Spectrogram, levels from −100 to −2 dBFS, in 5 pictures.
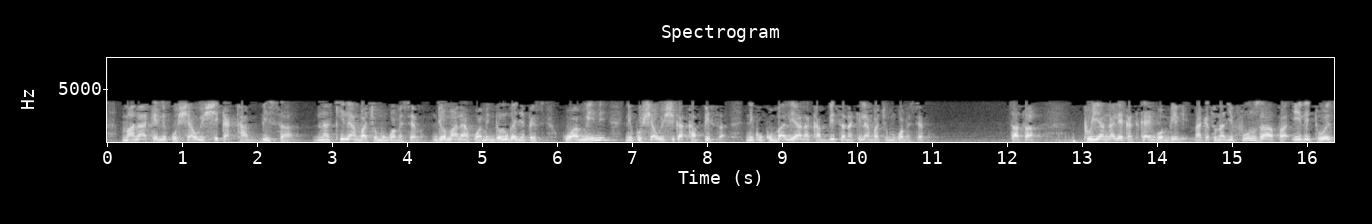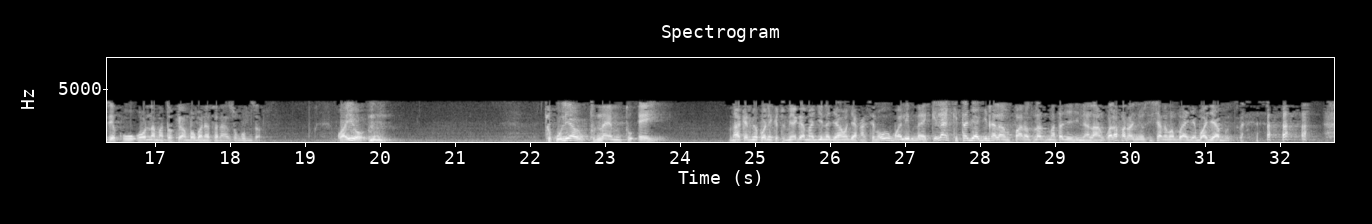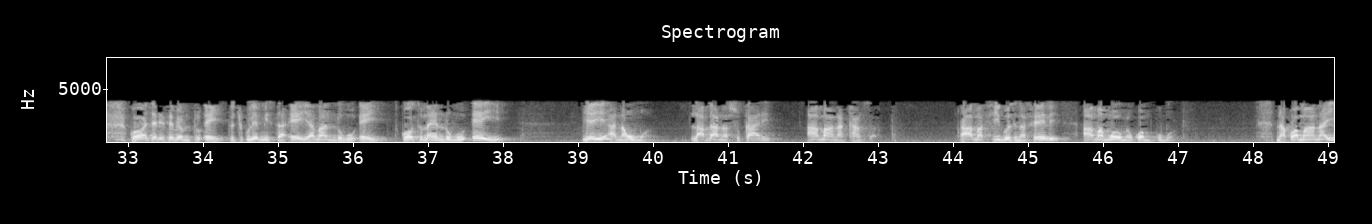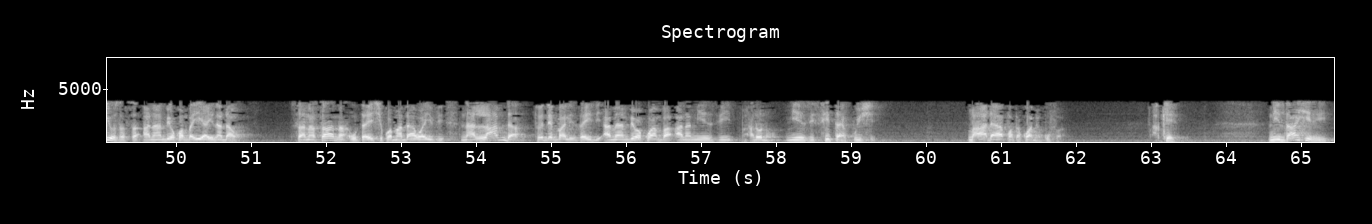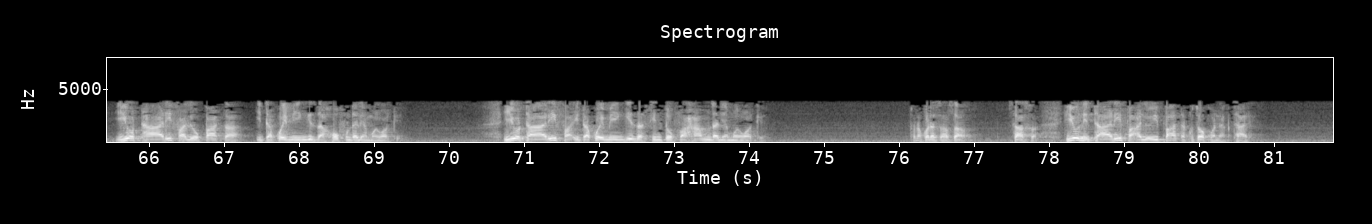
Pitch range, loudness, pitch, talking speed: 110-150 Hz, -13 LUFS, 130 Hz, 130 wpm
